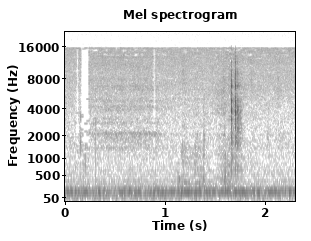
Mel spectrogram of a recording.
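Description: Quiet room tone: a low steady hum, with a faint short rustle near the end.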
